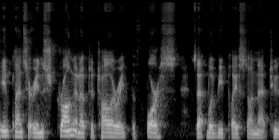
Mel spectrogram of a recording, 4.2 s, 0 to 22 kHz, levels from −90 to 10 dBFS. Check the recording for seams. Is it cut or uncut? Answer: uncut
